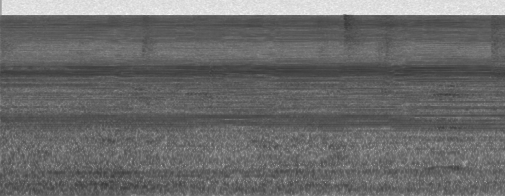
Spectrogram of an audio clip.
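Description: A steady machine hum and buzz with a thin, high, unchanging whine over it.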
